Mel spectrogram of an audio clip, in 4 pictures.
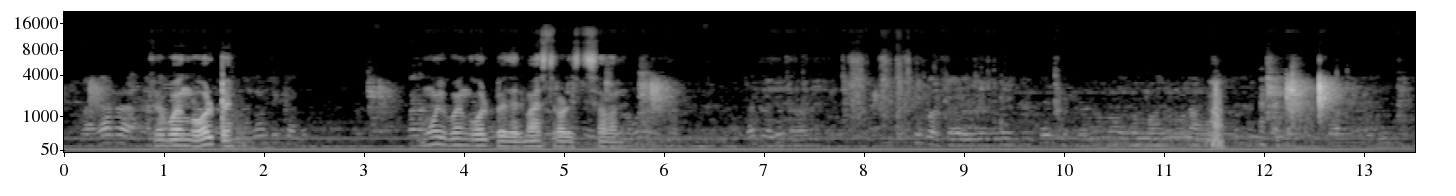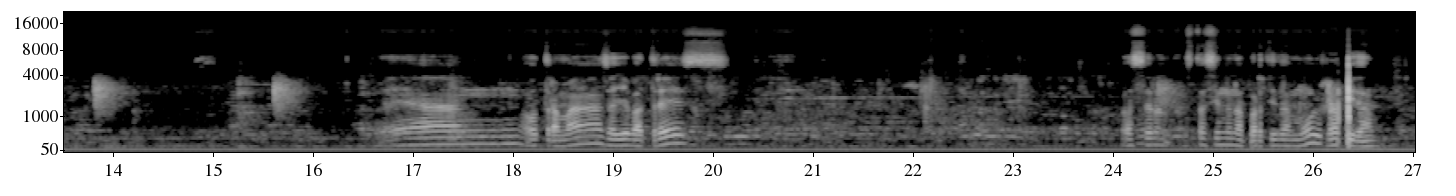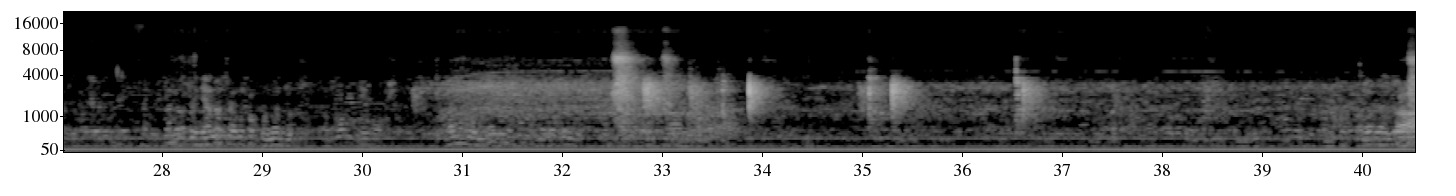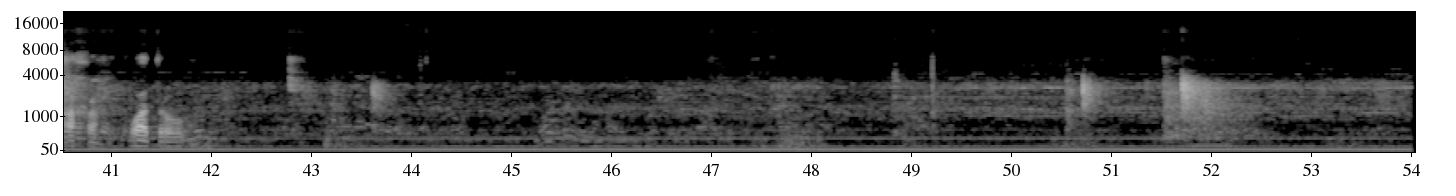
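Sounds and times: steady low hum: 0.0s - 54.0s
low background voices: 4.5s - 18.4s, 19.5s - 25.6s, 26.3s - 54.0s.

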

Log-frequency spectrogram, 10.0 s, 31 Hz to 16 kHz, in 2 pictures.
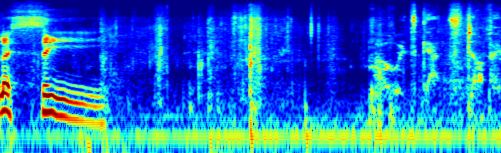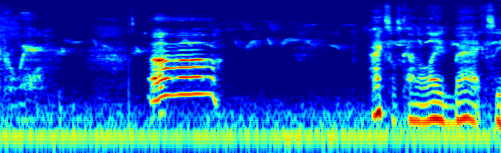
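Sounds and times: low steady hum: 0.0s - 10.0s
small scuffs: 0.9s - 3.4s
footsteps: 0.9s - 5.3s.

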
